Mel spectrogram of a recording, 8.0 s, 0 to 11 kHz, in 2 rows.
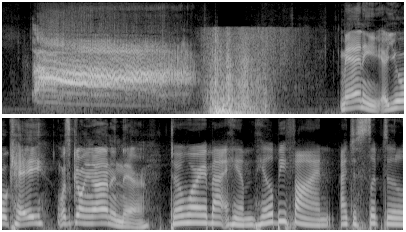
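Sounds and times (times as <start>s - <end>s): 
scream reverberating through a house: 0.3s - 2.0s
speech: 3.4s - 8.0s.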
